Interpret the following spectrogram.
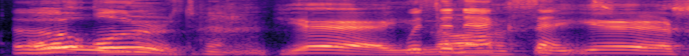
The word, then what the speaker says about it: Oldman: And I say his name wrong, and then Gary Oldman says, no Flavors, Oldman. Oldman.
